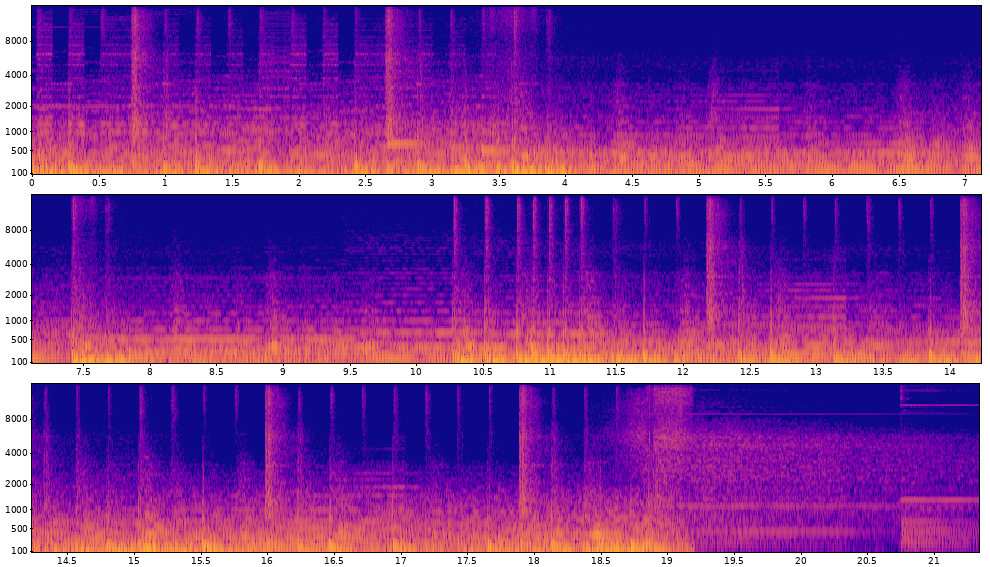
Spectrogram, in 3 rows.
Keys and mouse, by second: 1.4 click, 2.2 f, 2.5 click, 3.1 click, 3.6 ctrl+z, 3.7 f, 4.1 click, 4.4 ctrl+z, 4.6 click, 5.1 alt+click, 5.3 click, 5.6 ctrl+z, 5.7 click, 6.3 alt+click, 6.6 alt+click, 7.5 click, 8.1 click, 8.4 ctrl+z, 8.6 click, 8.8 ctrl+z, 9.1 click, 9.7 click, 10.3 click, 10.7 ctrl+z, 10.8 ctrl+z, 11.6 click, 12.0 shift+click, 12.4 shift+click, 12.7 shift+a, 13.3 click, 13.9-15.2 drag, 15.6-18.7 typing, 17.1 ctrl+2, 19.1 right click, 20.1 alt+click, 20.5 r.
